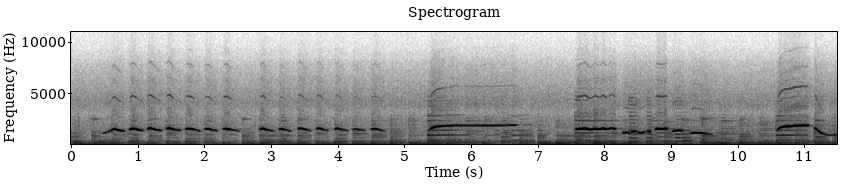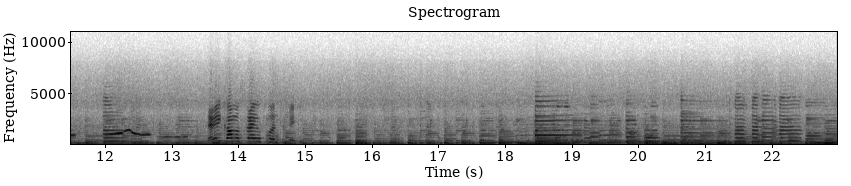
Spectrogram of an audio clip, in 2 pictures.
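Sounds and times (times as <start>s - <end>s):
instrumental music backing: 0.0s - 22.9s
person whistling to call a horse: 0.5s - 4.8s, 5.4s - 6.8s, 7.6s - 9.8s, 10.6s - 13.4s.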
